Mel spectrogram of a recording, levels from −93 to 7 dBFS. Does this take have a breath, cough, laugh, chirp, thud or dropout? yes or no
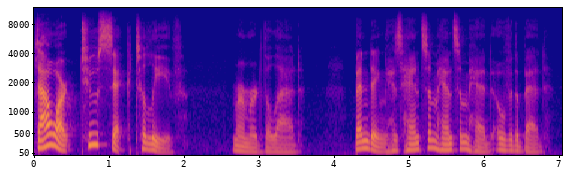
no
